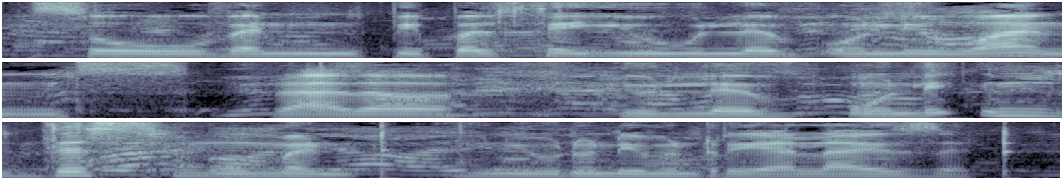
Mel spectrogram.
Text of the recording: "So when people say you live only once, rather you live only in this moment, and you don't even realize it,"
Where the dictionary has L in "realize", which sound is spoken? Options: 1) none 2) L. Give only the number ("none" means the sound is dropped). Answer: 2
